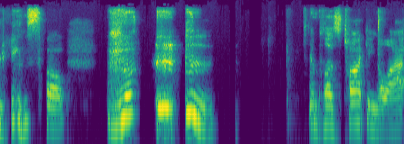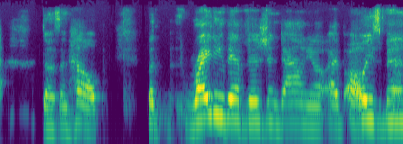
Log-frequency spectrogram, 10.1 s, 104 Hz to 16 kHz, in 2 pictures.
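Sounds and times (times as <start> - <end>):
speech: 0.0 - 2.8, 3.8 - 10.0
throat-clearing coughs: 2.0 - 2.7.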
